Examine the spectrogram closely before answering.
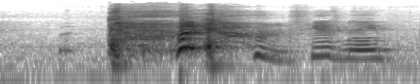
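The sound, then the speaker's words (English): A person coughs from allergies to blooming palm trees in South Florida: a harsh, choking burst of a few rough coughs, followed by a short, voiced throat-clearing sound. “Excuse me. The allergies are bad in South Florida right now. The palm trees are blooming. Makes me choke up a little.”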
